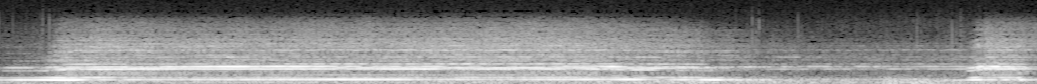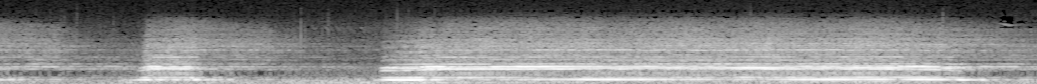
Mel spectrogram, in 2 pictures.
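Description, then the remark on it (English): The deep steam whistle of the towboat George M. Verity sounds a long, loud, chord-like blast, then two short toots, then another long sustained blast, with a breathy hiss under the tone and no voices. “This is how it sounded on the towboat George M.”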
